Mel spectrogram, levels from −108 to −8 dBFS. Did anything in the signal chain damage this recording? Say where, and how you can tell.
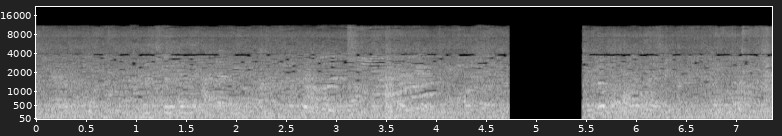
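Yes. At the codec stage, the treble is likely being synthesised by HE-AAC compression at a very low rate rather than coded directly. The top end has a gritty, metallic brightness whose harmonics fail to line up with the body of the sound.

At playback, the output likely ran dry, causing a playback stall. The sound cuts to silence from 4.72 s to 5.47 s, a gap of about 0.73 s, then resumes rather than continuing smoothly through that span.

Also at playback, the player then works off its backlog with time-compressed catch-up. From 5.47 s to the end, the audio runs about 1.15 times fast at unchanged pitch, with small pieces being cut out and cross-faded together.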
